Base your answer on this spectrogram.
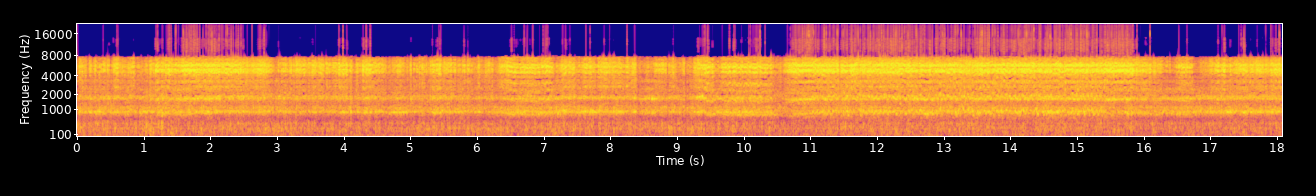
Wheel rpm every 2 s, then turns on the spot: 230, 230, 230, 230, 230, 200, 190, 190, 220.
none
